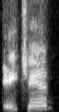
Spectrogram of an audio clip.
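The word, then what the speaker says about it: Achane: It's Achan.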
